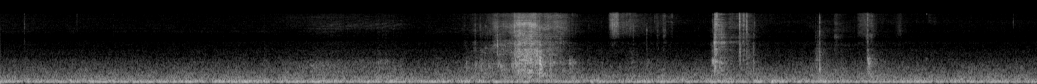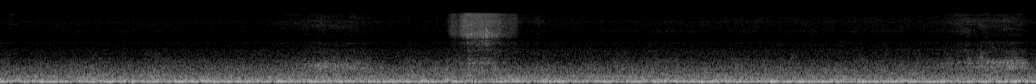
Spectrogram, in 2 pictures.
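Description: A pencil scratches faintly on paper.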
